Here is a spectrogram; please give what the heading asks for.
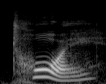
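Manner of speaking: ordinary delivery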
